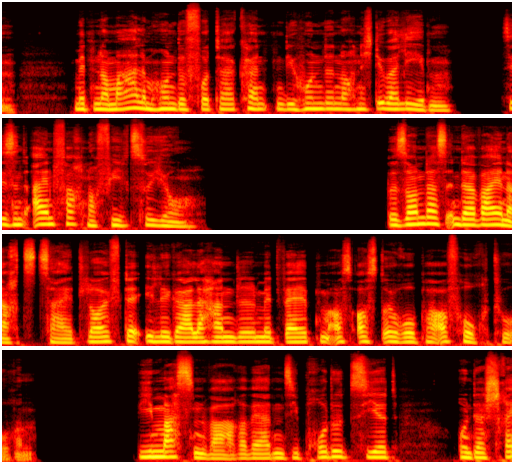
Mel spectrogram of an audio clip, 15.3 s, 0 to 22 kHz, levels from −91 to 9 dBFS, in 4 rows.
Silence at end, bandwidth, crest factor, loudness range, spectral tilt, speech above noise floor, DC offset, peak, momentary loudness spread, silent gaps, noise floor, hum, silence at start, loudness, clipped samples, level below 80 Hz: 0 s; 18.5 kHz; 20 dB; 4 LU; -5 dB/octave; 24 dB; under 0.1%; -2 dBFS; 10 LU; 3.47-3.74 s, 5.43-6.70 s, 11.81-12.47 s; -43 dBFS; none; 0 s; -20 LUFS; under 0.1%; -54 dBFS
